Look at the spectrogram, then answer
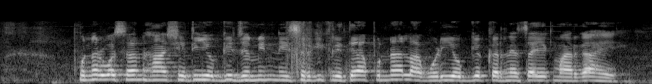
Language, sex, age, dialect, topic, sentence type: Marathi, male, 18-24, Standard Marathi, agriculture, statement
